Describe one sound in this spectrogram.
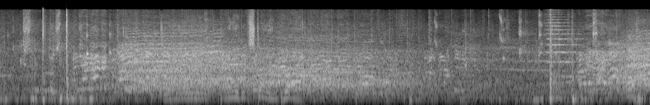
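A volleyball is struck hard with sharp slaps.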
